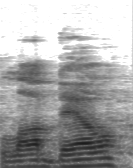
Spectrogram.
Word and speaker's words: Lobdell: Looks like the creators on this is Scott Lobdell, I think is the way it's pronounced, Mike Johnson, Kenneth, I think it's Rockefort, Aaron Cooter, and Eddie Barrows.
